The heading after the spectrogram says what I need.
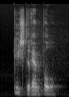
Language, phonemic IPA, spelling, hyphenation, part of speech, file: Dutch, /ˈkisˌdrɛm.pəl/, kiesdrempel, kies‧drem‧pel, noun, Nl-kiesdrempel.ogg
- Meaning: electoral threshold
